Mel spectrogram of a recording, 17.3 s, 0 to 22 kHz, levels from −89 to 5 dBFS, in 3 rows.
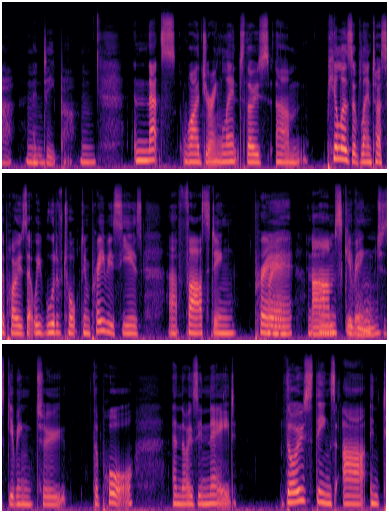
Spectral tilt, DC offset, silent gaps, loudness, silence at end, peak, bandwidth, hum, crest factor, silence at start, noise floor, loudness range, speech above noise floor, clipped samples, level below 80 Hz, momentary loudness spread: -5 dB/octave; under 0.1%; none; -26 LUFS; 0 s; -8 dBFS; 16 kHz; none; 20 dB; 0 s; -51 dBFS; 4 LU; 25 dB; under 0.1%; -46 dBFS; 13 LU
